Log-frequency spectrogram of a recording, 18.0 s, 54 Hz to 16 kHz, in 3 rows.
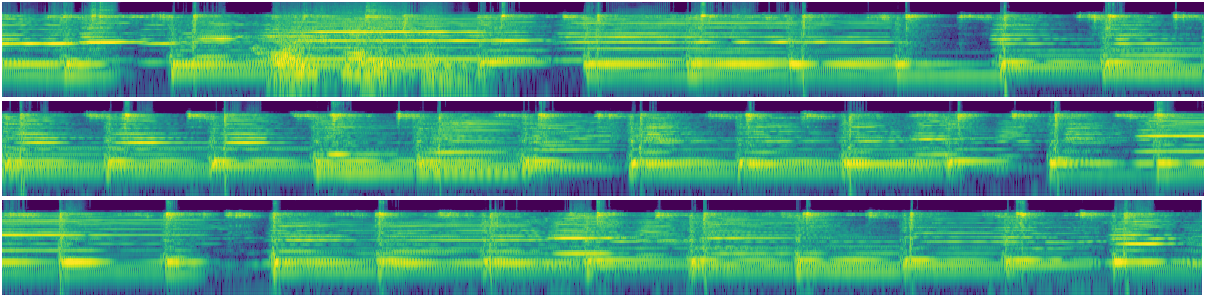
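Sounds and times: harmonica playing: 0.0s - 18.0s
ukulele strumming: 0.0s - 18.0s
tambourine jingling: 0.6s - 18.0s.

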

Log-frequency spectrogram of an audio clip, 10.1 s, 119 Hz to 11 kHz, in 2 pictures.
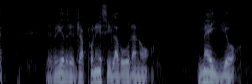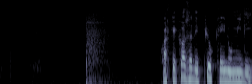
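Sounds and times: brief louder noise: 6.7s - 7.5s.

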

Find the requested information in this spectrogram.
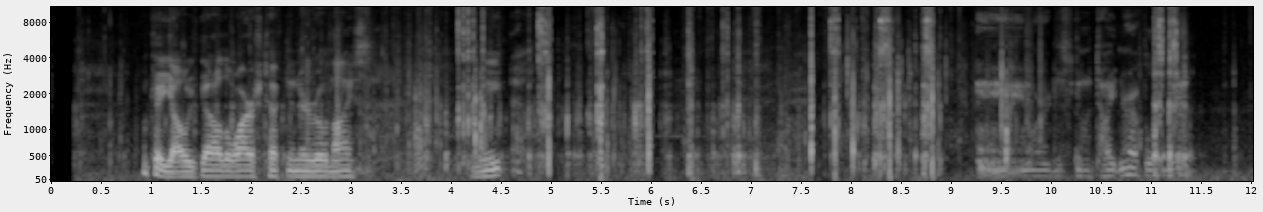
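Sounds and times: metal clicks and scrapes: 0.2s - 10.0s, 10.8s - 11.4s.

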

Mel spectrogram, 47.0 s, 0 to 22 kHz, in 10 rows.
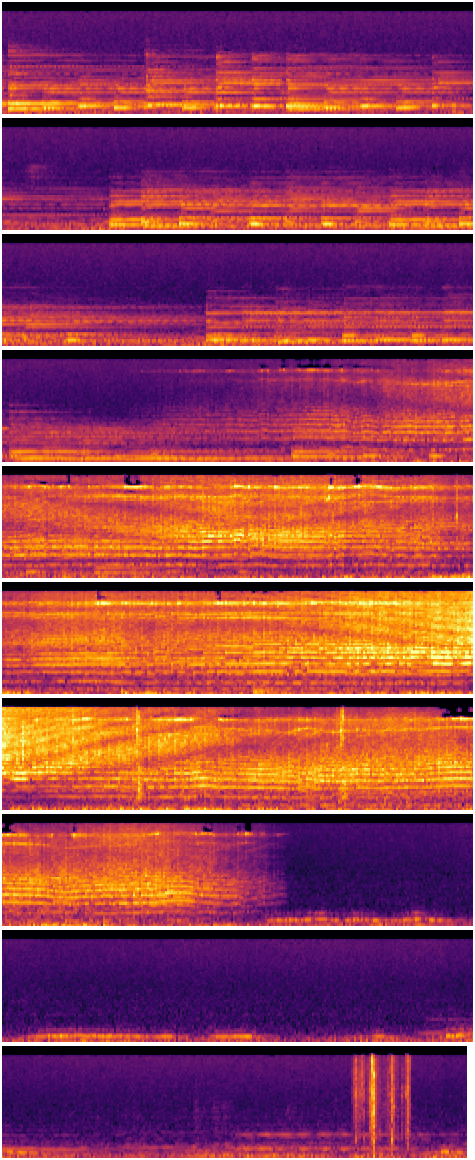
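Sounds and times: propeller aeroplane droning: 13.8s - 35.9s
faint low tones: 35.8s - 45.9s.

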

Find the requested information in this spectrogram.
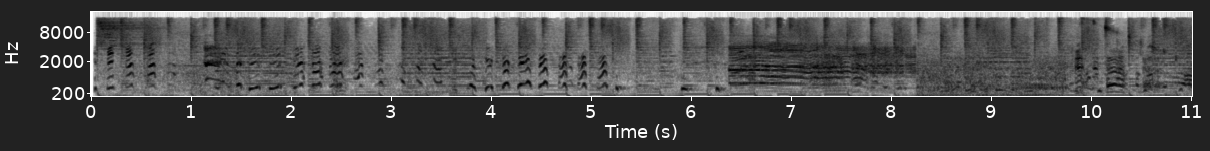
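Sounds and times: background music with beat: 0.0s - 11.0s
high-pitched laughter: 1.2s - 8.3s.

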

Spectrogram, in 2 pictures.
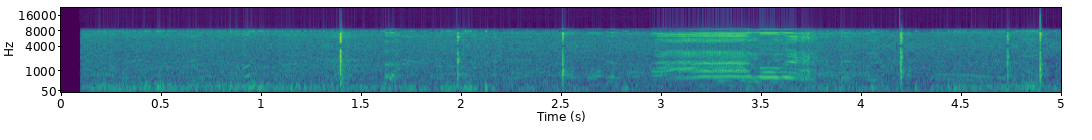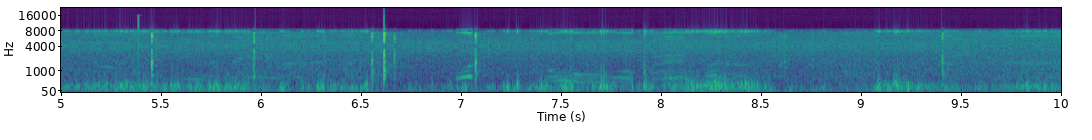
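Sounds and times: wind on microphone: 0.1s - 10.0s.

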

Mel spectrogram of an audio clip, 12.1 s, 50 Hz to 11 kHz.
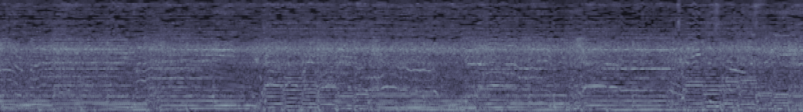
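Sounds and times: backing track: 0.0s - 12.0s
electric guitar playing rock: 0.0s - 12.0s.

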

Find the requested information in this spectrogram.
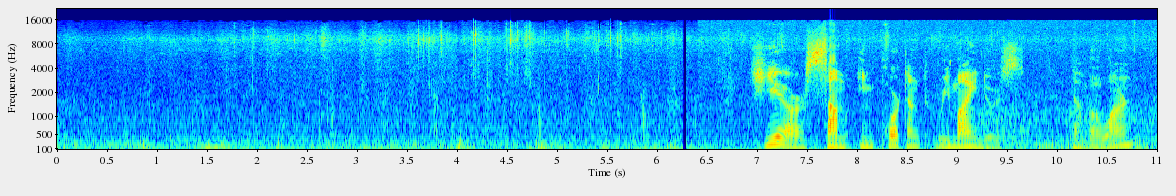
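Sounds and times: footsteps on tiled floor: 0.8s - 6.8s.

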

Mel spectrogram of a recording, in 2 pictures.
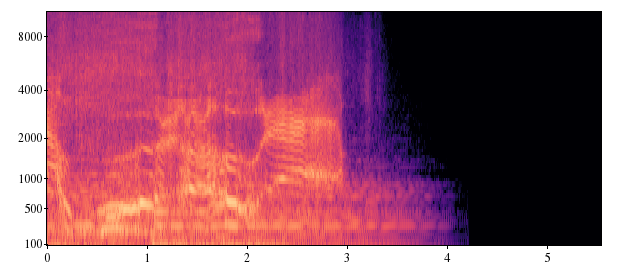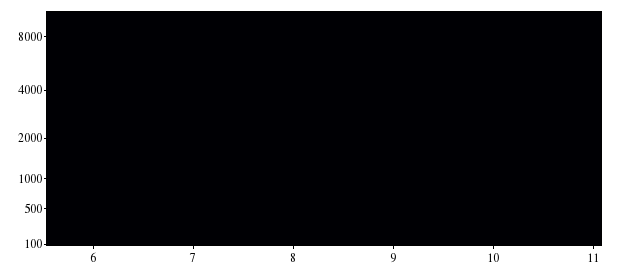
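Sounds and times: quavering wailing voice: 0.0s - 3.0s
background music: 0.0s - 4.2s.

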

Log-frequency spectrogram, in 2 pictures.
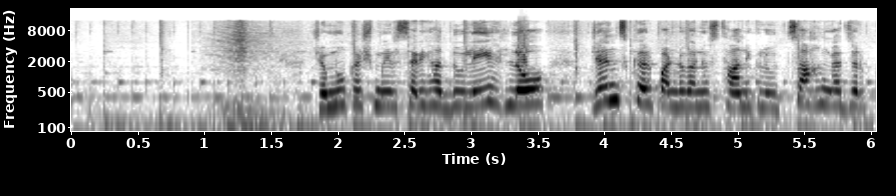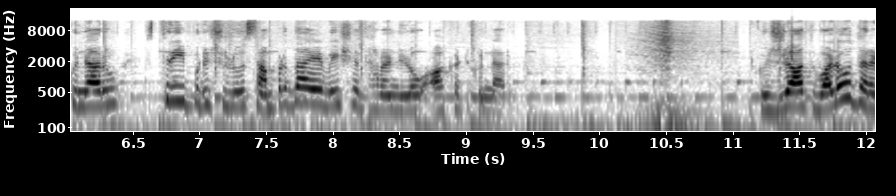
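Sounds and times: news background music: 0.0s - 12.0s
newsreader speaking: 1.8s - 9.4s, 11.2s - 12.0s.

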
